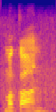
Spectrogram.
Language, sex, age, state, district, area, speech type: Dogri, female, 18-30, Jammu and Kashmir, Reasi, urban, read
